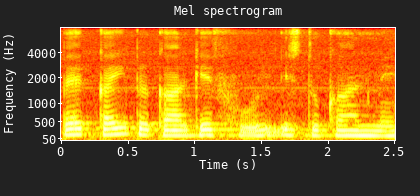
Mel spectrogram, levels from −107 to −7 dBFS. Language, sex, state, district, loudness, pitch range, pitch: Hindi, male, Uttar Pradesh, Shamli, -16 LUFS, 135-150 Hz, 145 Hz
